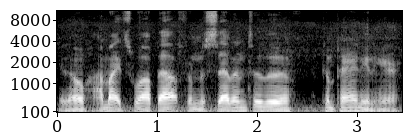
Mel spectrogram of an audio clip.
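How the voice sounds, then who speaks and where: Man with a low voice, easygoing survival demo outside, faint crickets behind. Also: moderate pace, darkish tone, a little hiss or hum. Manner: laid-back, rambling, folksy. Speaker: survival vlogger. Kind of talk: casual outdoor demonstration. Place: outdoors in a rural area.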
